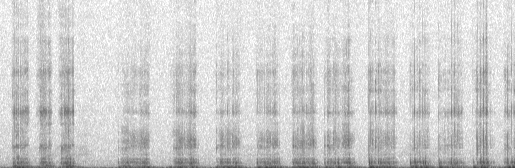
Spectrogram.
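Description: Medium-length fingernails on several fingers scratch across the top of a small square stack of solid painted wooden coasters decorated with a red heart. The result is a quick run of dry, rhythmic scratching strokes that sound dull and low-heavy, with little brightness and almost no ring after each stroke.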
